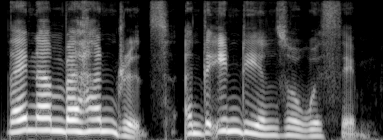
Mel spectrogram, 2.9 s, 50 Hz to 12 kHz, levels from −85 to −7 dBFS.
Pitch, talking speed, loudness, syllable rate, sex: 225 Hz, 190 wpm, -17 LUFS, 5.0 syllables/s, female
